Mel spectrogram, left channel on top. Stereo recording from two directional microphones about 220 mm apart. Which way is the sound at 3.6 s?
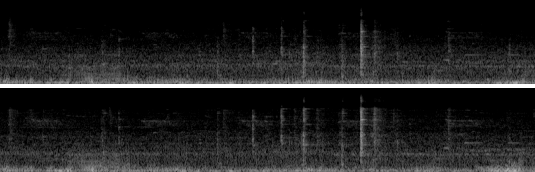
60° right (ahead or behind).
